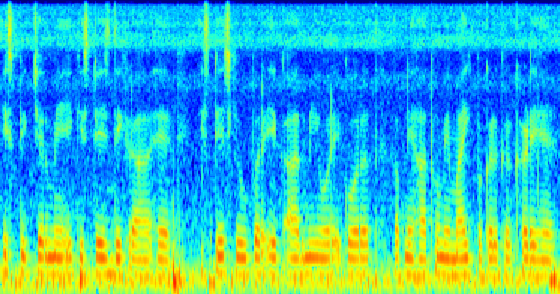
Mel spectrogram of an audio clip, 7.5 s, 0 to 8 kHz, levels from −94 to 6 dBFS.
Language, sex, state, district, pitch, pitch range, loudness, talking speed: Hindi, male, Arunachal Pradesh, Lower Dibang Valley, 125 Hz, 120-130 Hz, -21 LUFS, 190 wpm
